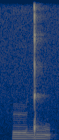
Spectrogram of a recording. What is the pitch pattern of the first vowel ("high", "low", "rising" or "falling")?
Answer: low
